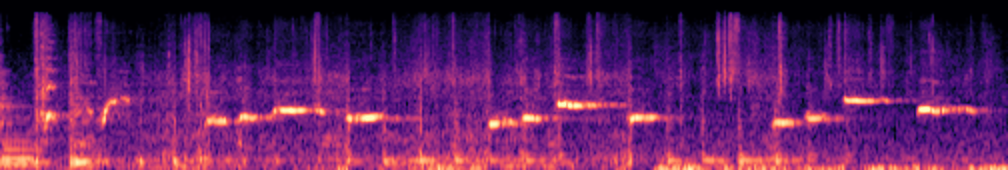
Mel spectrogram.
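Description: Two people whistling a simple melody together, held notes stepping up and down, over a strummed acoustic guitar.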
